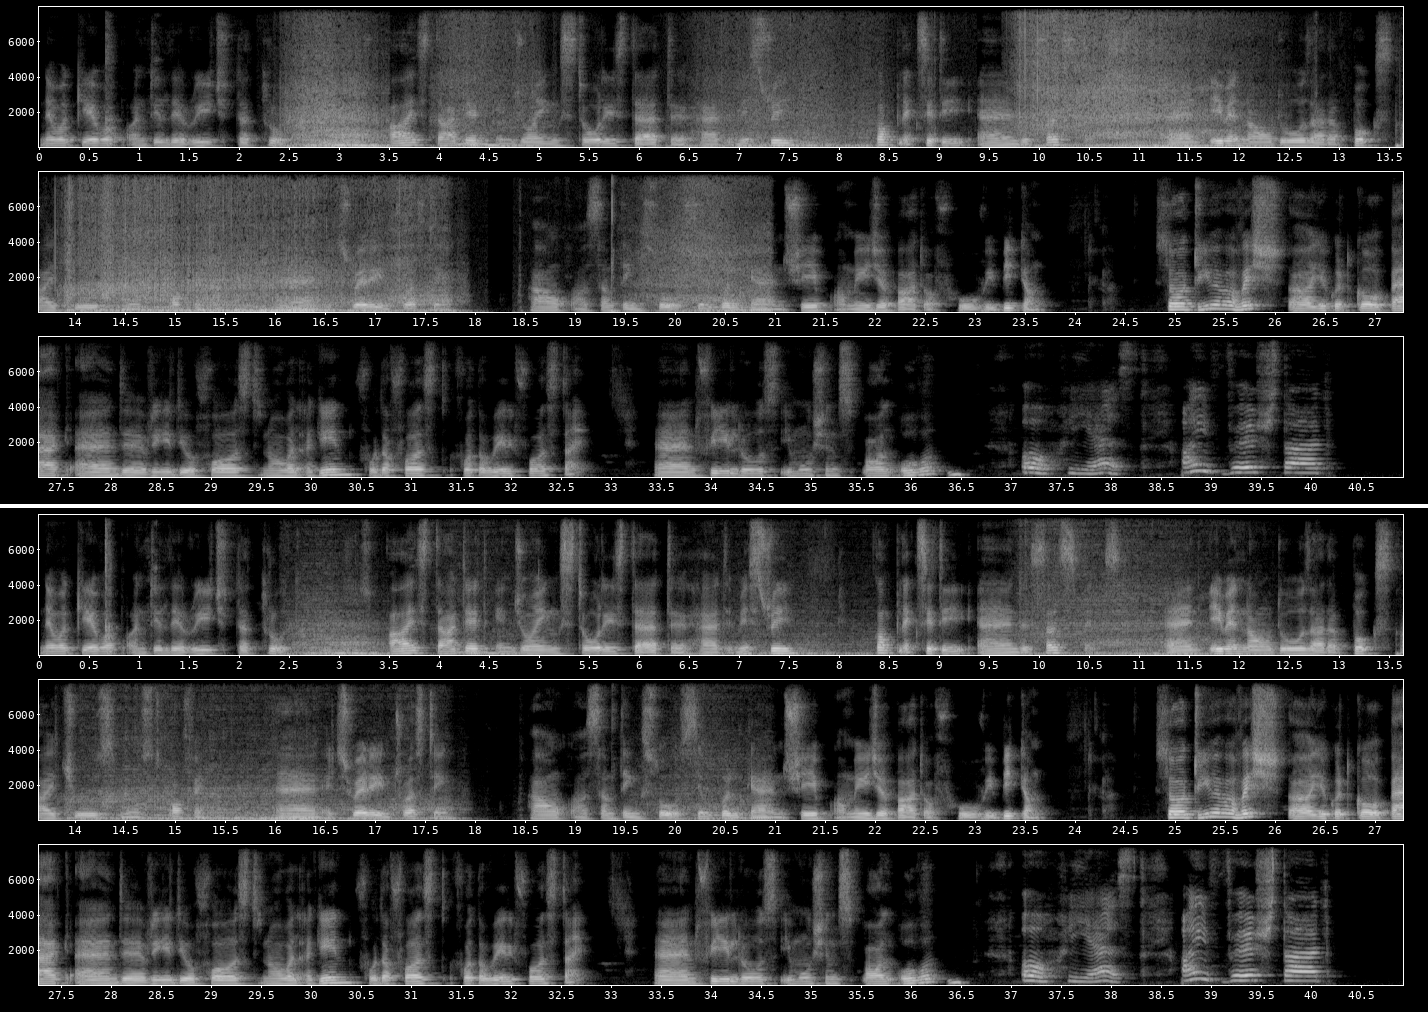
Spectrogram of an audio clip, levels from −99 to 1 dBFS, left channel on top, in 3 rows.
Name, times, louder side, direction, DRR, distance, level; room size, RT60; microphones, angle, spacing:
voice 1, 0.0-2.5 3.2-7.6 8.4-10.8 11.2-15.3 16.0-17.8 18.5-23.6 24.8-31.2 31.5-32.7 33.4-36.5, right 2 dB, 20° right, 0.3 m, -31 dB
sound 1, 2.3-3.6 3.9-5.2 6.3-8.6 8.9-9.0 9.7-12.8 13.6-17.9 19.4-21.0, left 6 dB, 60° left, 0.3 m, -37 dB
voice 2, 37.1-38.2 38.4-40.2, right 3 dB, 55° right, 0.8 m, -34 dB
4.9 x 2.7 x 3.8 m
head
